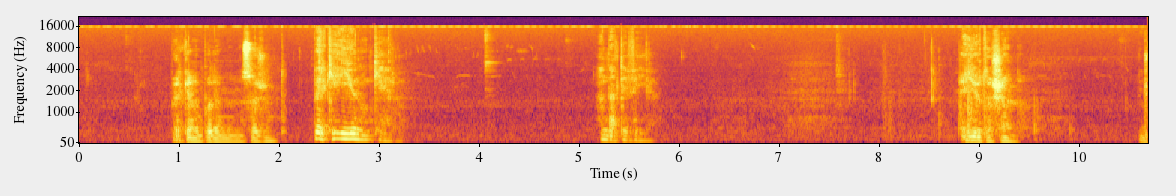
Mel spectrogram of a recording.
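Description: A man speaks in short, low, tense phrases close by.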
